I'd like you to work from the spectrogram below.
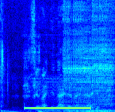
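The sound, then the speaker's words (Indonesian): A single steady telephone dialing tone hums for about a second as a call is placed to a radio announcer, clear and prominent, with faint background murmur and noise before and after it. “Dan Sekarang udah ada udah ada penyiar yang kita lagi telepon.”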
